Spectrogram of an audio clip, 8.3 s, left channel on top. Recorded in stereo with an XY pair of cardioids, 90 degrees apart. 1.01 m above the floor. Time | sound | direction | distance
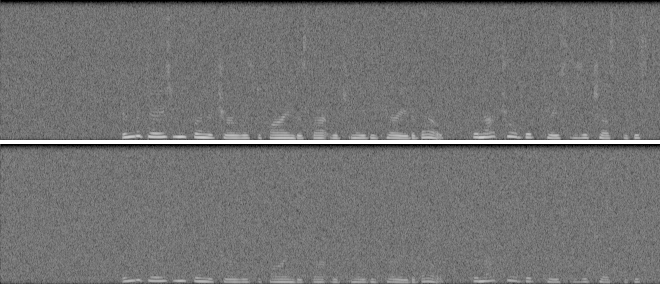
1.5 | a woman speaking | 60° left | ?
